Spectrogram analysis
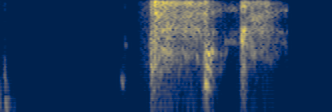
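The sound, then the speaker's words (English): A person with a recurring cough gives three harsh coughs in quick succession after a couple of tiny faint sounds, with silence all around. “my apologies, I've been subject to coughing lately and it seems to have come back”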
